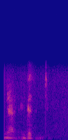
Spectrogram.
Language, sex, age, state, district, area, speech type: Bodo, male, 18-30, Assam, Kokrajhar, rural, conversation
